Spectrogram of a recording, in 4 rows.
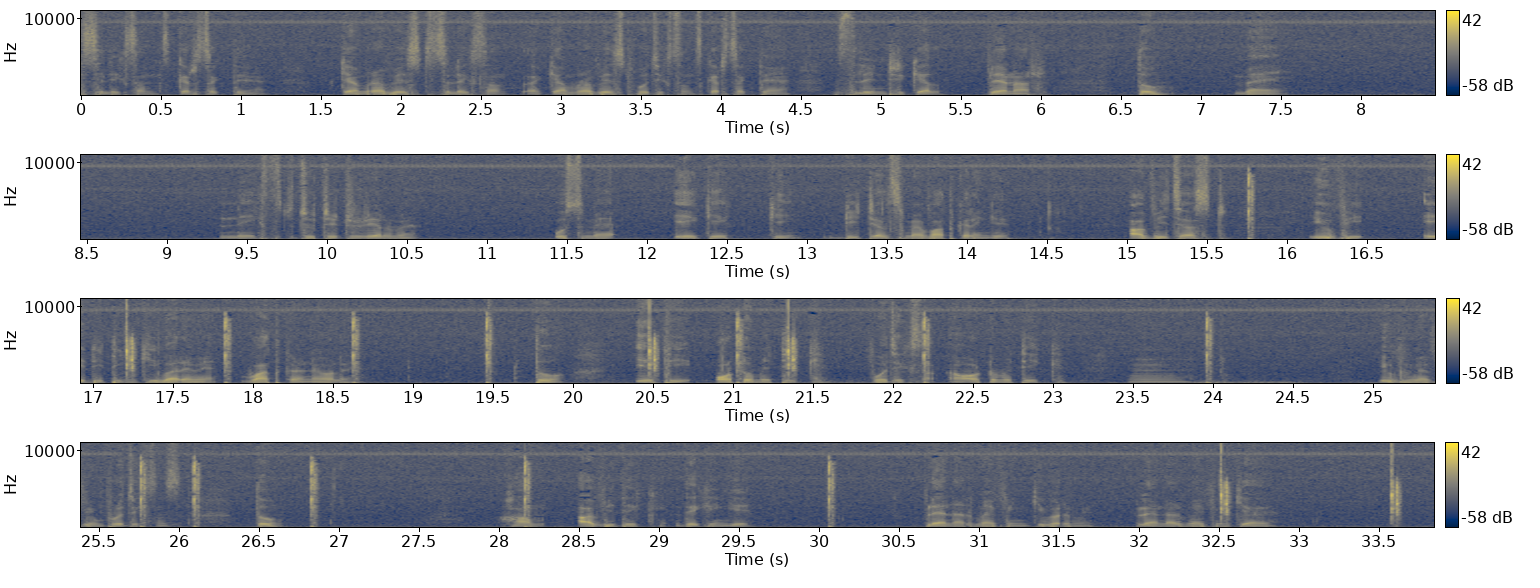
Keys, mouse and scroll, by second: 6.7 alt+middle click, 15.6 alt+click, 16.1 alt+middle click, 16.6 alt+click, 17.1 alt+right click, 17.7 alt+click, 18.2 alt+middle click, 18.5 alt+click, 19.0 alt+middle click, 19.4 alt+click, 19.9 alt+middle click, 20.4 alt+right click, 20.9 alt+click, 21.3 alt+right click, 21.7 alt+middle click, 22.1 alt+click, 23.1 alt+middle click, 23.9 alt+click, 25.3 alt+middle click, 25.7 alt+click, 26.0 alt+click, 26.8 alt+click, 28.1 click, 30.0 alt+click, 31.3 alt+middle click, 31.8 alt+middle click, 32.5 alt+right click, 33.2 alt+middle click, 33.5 alt+right click.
